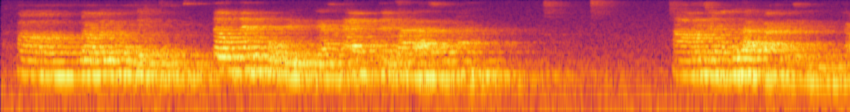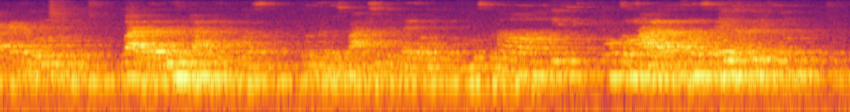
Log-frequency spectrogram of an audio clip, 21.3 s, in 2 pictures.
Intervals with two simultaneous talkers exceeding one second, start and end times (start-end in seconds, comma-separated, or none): 18.9-20.1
